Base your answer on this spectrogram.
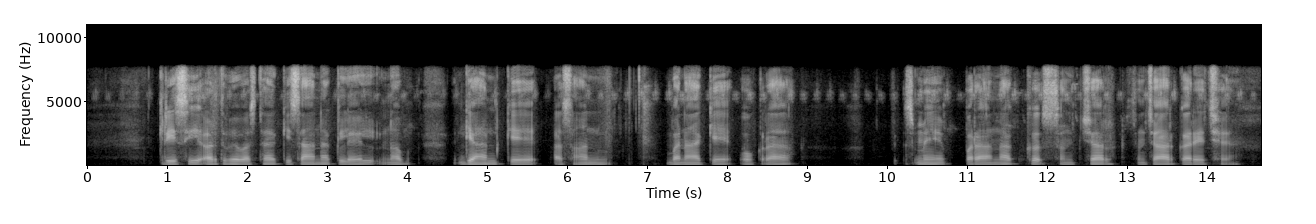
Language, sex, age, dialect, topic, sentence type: Maithili, male, 18-24, Eastern / Thethi, banking, statement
